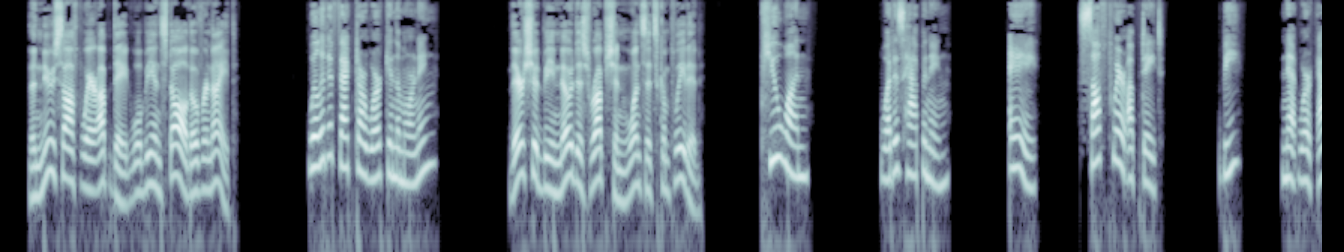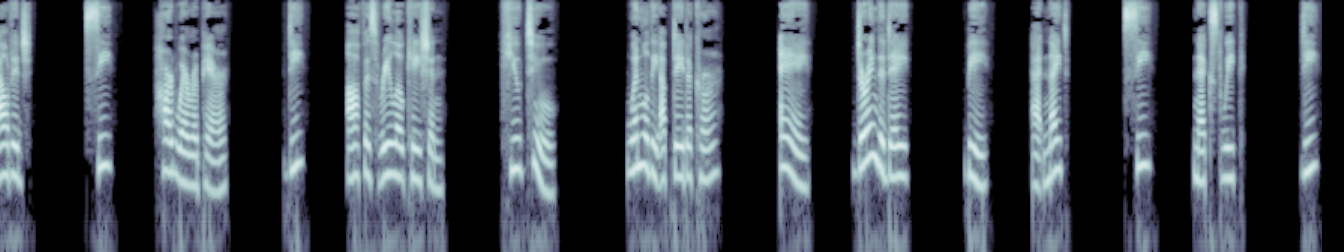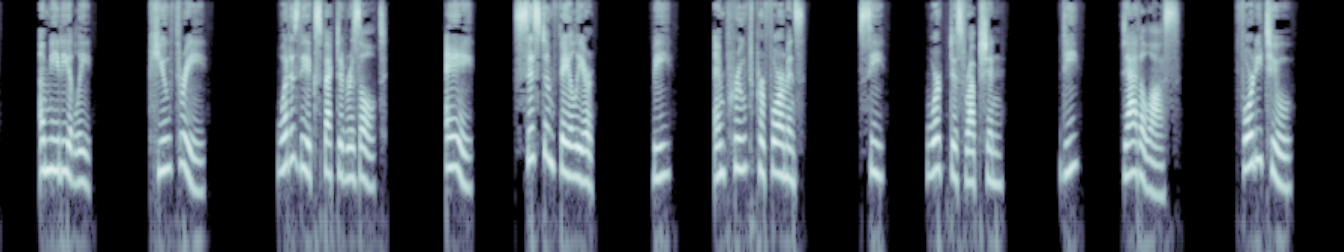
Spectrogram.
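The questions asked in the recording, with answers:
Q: What is happening?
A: A: Software update.

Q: When will the update occur?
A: B: At night.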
